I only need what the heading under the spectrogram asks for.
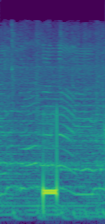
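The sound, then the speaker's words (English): A telephone tone from a man's phone: a single short electronic beep at a steady pitch, lasting about a fifth of a second over a faint background hum. “What's going on with this guy's phone?”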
